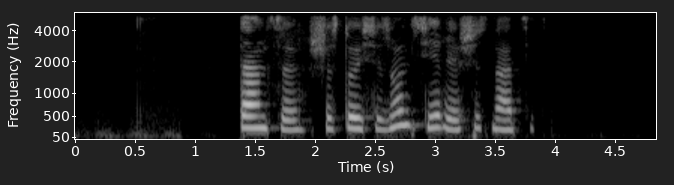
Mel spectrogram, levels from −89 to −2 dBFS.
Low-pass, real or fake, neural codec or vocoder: 5.4 kHz; real; none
